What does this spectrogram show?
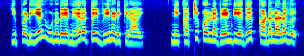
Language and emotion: Tamil, angry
